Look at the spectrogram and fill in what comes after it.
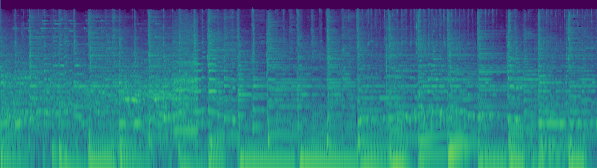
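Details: Upbeat string-band music with banjo-like picking and strong bass continues throughout, with no animal sounds present.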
